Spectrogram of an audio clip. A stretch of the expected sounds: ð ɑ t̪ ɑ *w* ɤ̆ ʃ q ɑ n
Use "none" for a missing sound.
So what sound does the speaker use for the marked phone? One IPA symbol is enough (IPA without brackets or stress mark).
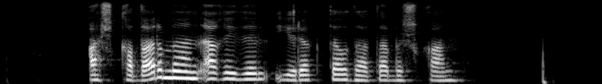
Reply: β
